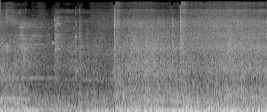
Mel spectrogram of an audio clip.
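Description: Explosion in the video game Monster Hunter World: Iceborne, a loud, rumbling blast that sustains as a dense wash of low noise with a brief sharper crack midway, no voices.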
